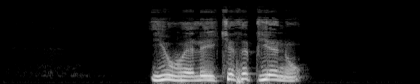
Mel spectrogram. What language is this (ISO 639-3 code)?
kab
